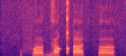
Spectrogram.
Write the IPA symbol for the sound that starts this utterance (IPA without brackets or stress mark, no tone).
f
